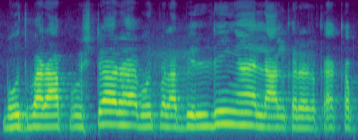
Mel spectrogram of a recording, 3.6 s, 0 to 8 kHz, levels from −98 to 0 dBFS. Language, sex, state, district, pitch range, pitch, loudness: Hindi, female, Bihar, West Champaran, 190-220 Hz, 205 Hz, -17 LUFS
